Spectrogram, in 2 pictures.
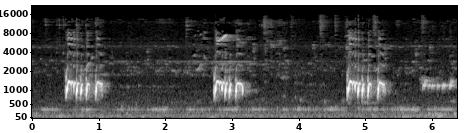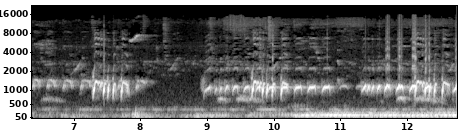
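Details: Local zebra dove, a fast competition-style singer, giving short bursts of rapid, rattling cooing notes about every two seconds, then longer steady trilled phrases, with low rumbling background noise rising toward the end.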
